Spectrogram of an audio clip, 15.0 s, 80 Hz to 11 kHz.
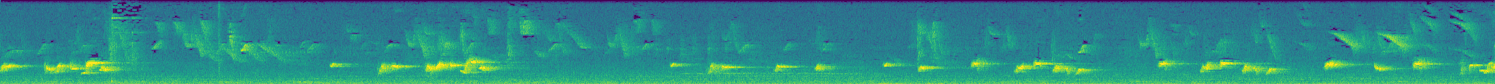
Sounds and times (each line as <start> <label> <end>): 0.0 birdsong 14.9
